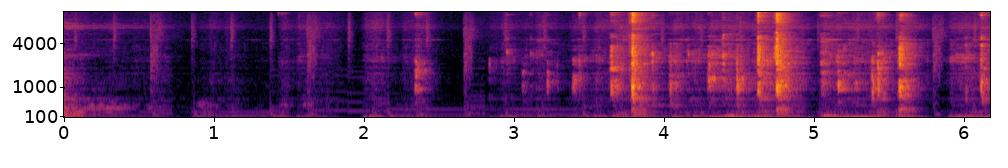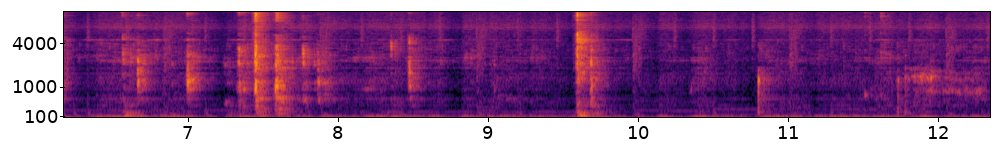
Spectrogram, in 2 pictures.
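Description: Typing on a computer keyboard as a short story prompt is entered, with bursts of close, irregular key clicks starting after a quiet opening and continuing steadily with no talk.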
